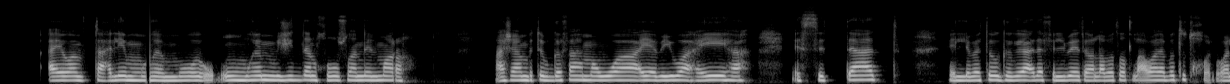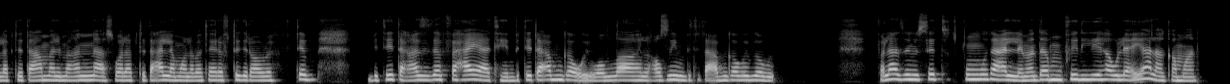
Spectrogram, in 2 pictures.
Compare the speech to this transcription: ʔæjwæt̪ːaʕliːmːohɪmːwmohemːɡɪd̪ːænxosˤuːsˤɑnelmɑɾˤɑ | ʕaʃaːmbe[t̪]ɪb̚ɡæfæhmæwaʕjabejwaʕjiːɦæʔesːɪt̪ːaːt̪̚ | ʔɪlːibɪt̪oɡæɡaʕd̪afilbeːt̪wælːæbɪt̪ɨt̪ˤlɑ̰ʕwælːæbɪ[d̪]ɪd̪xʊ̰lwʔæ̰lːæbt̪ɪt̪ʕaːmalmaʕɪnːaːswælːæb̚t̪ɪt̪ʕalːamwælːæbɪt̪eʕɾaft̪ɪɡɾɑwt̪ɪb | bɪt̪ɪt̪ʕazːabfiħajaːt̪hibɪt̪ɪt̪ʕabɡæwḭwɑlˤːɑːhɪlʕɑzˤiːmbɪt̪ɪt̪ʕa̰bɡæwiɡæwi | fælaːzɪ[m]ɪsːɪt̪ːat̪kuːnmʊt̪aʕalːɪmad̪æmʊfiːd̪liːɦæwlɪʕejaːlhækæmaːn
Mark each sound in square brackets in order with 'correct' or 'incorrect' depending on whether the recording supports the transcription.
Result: correct, incorrect: t̪, correct

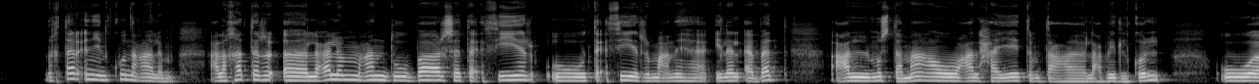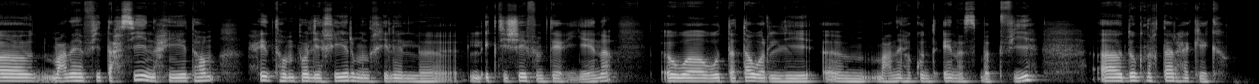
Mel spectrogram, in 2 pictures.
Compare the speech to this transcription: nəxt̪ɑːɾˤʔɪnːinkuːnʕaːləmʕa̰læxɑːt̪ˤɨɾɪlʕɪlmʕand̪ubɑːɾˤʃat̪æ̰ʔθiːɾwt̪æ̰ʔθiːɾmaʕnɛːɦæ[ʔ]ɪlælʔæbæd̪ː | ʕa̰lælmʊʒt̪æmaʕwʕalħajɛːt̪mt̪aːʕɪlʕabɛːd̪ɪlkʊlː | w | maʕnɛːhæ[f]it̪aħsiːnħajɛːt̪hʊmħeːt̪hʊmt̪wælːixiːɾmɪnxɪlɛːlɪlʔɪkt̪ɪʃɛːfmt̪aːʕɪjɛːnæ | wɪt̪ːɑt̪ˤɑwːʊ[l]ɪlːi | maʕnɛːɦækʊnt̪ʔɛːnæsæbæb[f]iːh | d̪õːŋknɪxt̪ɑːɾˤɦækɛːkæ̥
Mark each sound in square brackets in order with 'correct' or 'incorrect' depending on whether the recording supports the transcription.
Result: correct, correct, incorrect: ɾ, correct

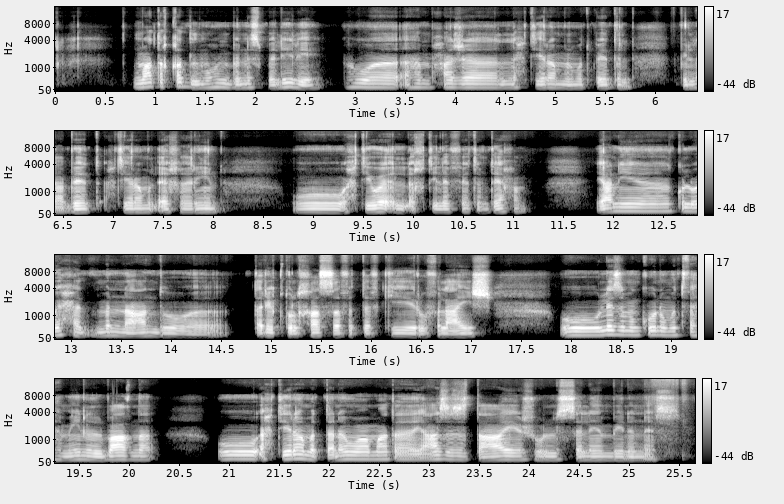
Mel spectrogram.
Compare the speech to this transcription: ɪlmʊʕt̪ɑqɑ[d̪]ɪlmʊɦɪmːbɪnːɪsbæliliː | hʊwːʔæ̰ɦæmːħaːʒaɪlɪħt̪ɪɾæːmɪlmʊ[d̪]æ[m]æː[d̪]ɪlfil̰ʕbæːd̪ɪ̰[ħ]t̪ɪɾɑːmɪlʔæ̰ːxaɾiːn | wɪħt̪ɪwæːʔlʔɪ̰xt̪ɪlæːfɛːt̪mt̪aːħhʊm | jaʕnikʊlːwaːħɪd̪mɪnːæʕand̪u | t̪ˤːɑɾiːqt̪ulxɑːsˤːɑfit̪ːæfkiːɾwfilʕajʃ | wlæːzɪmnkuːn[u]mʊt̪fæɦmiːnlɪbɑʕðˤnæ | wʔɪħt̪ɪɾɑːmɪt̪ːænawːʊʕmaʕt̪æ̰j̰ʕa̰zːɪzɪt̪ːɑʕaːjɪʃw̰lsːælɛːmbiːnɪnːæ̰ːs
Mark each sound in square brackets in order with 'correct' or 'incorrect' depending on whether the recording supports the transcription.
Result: correct, incorrect: t̪, incorrect: b, correct, correct, correct

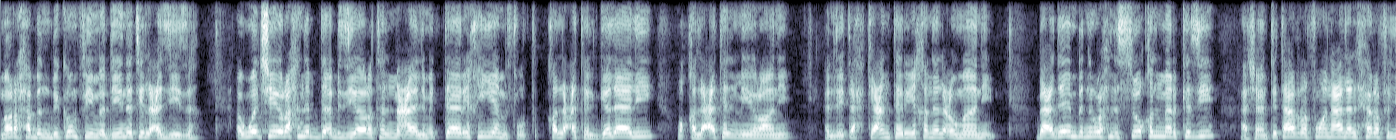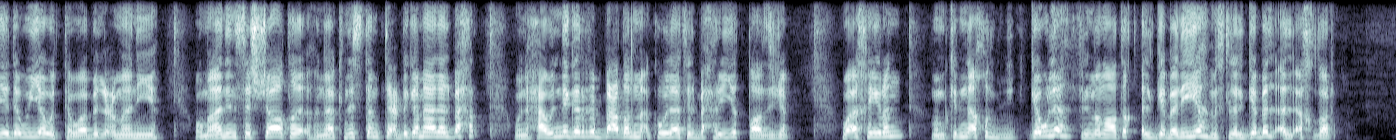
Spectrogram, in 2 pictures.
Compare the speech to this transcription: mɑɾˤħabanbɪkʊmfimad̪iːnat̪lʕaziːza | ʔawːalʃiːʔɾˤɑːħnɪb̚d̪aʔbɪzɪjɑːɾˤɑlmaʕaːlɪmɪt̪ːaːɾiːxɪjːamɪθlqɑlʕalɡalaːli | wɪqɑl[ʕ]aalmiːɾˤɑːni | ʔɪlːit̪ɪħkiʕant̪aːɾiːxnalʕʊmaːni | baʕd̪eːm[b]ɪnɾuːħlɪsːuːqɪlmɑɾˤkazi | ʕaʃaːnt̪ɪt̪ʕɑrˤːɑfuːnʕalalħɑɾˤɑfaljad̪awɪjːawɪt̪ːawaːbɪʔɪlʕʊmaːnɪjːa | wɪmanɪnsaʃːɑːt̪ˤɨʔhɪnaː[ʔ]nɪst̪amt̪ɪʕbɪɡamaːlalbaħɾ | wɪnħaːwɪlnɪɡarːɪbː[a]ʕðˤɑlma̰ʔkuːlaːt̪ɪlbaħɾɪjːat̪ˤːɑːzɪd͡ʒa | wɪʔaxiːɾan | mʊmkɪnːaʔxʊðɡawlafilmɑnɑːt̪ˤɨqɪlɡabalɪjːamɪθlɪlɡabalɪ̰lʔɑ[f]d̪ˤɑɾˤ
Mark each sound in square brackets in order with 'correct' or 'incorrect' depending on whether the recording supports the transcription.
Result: correct, correct, incorrect: k, incorrect: ɑ, incorrect: x

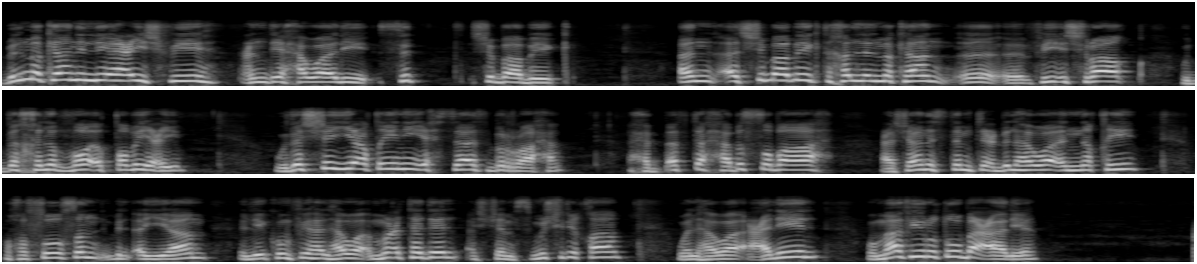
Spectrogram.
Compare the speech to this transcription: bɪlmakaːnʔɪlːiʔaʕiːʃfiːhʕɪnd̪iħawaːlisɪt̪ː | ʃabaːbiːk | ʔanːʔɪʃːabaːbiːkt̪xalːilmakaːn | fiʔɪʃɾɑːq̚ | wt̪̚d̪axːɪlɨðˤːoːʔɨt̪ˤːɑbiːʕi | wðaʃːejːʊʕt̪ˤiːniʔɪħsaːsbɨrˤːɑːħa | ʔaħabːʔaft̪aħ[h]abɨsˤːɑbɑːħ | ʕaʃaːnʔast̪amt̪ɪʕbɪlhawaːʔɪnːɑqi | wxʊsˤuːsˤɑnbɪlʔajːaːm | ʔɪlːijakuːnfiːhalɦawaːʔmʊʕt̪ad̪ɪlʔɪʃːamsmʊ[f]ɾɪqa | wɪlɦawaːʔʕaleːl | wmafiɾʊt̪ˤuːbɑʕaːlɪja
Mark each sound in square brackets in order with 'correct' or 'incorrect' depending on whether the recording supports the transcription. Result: correct, incorrect: ʃ

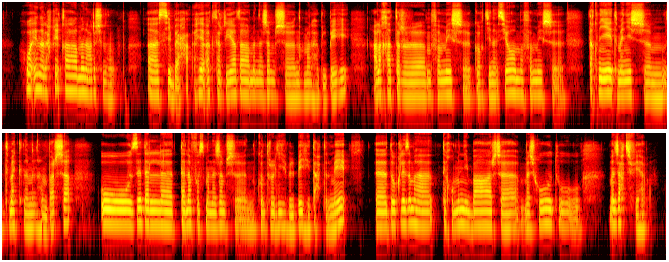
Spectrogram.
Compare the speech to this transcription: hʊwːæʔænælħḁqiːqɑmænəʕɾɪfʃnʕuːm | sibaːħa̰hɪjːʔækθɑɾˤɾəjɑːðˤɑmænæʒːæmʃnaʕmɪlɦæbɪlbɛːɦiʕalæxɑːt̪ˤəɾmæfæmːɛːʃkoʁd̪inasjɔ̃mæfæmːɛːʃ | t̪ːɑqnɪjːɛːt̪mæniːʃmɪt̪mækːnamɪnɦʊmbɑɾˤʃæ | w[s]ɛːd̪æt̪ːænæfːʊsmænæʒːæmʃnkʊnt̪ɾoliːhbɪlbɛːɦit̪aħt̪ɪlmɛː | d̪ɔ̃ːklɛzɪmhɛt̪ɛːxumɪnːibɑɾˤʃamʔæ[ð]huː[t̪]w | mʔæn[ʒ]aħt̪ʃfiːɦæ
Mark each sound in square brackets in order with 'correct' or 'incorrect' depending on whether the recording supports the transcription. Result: incorrect: z, incorrect: ʒ, incorrect: d̪, correct

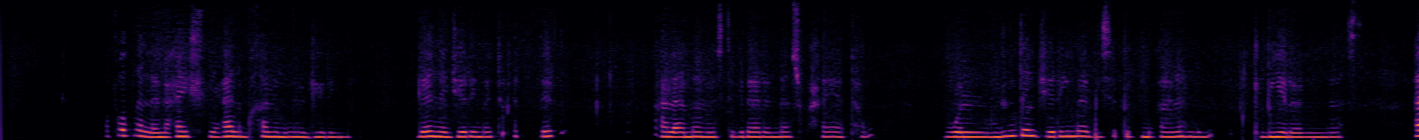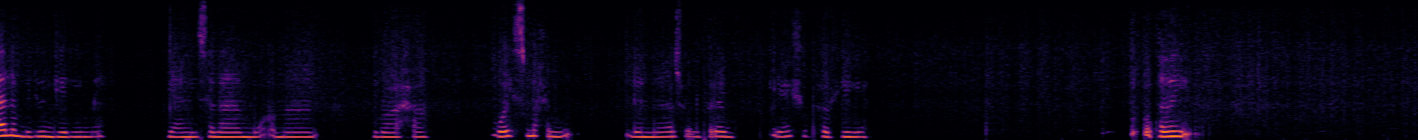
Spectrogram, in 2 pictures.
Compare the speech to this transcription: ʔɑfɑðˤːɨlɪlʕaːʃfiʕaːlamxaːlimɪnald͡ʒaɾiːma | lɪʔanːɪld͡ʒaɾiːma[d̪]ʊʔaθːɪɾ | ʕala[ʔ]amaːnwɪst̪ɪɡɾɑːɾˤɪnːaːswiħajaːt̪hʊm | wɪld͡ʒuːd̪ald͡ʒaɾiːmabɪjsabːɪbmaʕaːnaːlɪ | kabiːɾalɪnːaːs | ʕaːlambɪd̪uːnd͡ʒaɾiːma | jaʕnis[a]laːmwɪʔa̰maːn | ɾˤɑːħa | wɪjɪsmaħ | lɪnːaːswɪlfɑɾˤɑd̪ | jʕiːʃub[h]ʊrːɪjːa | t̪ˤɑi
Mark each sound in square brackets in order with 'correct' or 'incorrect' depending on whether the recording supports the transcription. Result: incorrect: t̪, correct, correct, incorrect: ħ

